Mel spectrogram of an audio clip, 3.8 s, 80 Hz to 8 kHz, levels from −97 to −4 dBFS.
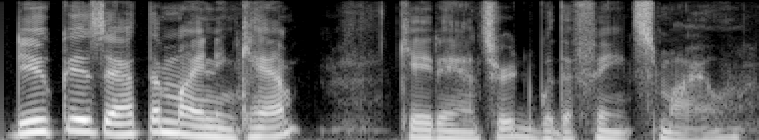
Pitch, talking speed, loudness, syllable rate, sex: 140 Hz, 190 wpm, -18 LUFS, 5.0 syllables/s, male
